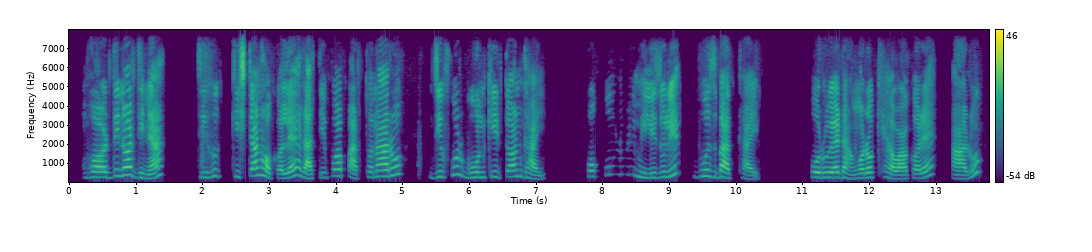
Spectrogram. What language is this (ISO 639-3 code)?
asm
